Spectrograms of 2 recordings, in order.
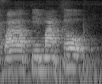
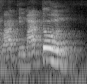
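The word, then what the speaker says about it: فاطمة: Atau kayak Fatimatu, iki ghairu munsharif orang lima tanwin. Orang kena diucapkan Fatimatun.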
